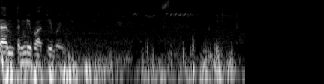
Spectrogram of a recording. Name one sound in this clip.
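A young man speaks close to a phone's microphone.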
